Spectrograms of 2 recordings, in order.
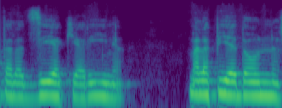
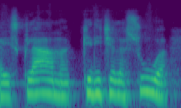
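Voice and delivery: ordinary delivery, nothing marked

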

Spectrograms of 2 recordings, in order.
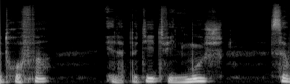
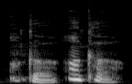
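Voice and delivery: put-on excited child; 3 semitones higher, slower than usual. A narrator's reading. Little girl on the old man's knees, begging excitedly. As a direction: beg like a thrilled little girl.

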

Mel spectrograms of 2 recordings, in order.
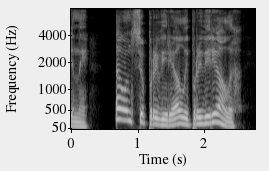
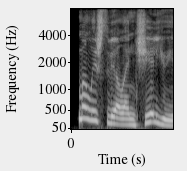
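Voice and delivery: ordinary delivery

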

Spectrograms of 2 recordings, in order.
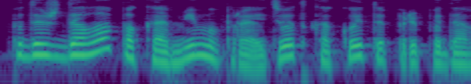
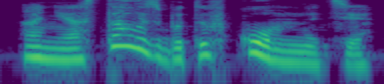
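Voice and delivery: sarcastic, louder suggestion; caustic hiss; 3 semitones higher, 6 dB louder than usual. A narrator's reading. Heroine telling teasing friend to stay, caustic. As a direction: needle her with a mildly venomous question. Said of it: "язвительно прошипела я".

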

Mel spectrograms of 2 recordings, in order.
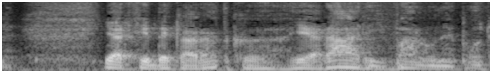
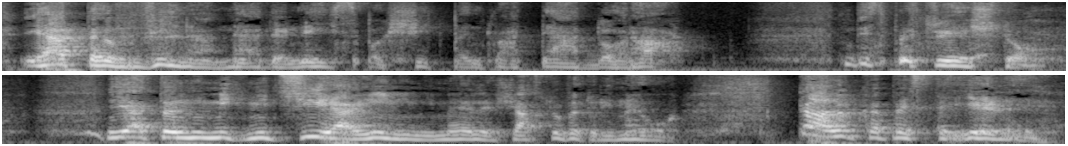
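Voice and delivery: rising higher and louder, near shouting; frenzied pleading; 8 semitones higher, 5 dB louder than usual. Acted. Jasper pouring out frantic love at Rose's feet. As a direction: build into a wild, desperate outpouring.

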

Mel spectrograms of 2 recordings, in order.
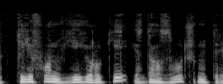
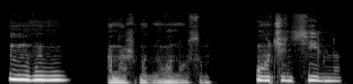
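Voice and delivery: tearful; 9 semitones higher, 7 dB louder than usual. A narrator's reading. Tearful girl after sniffing.

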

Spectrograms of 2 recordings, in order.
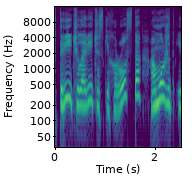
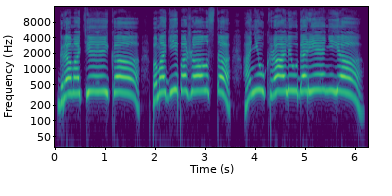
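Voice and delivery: desperate shout; 12 semitones higher, 5 dB louder than usual. Acted. Desperate plea for help.

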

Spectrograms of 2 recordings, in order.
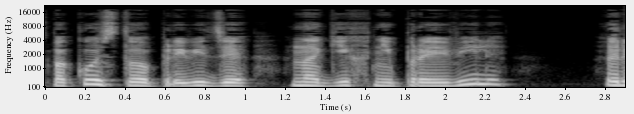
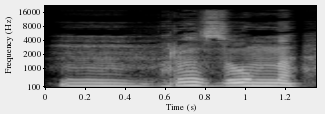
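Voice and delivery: glum; 2 semitones lower, 8 dB quieter, much slower than usual. A narrator's reading. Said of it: "с унылым выражением лица".

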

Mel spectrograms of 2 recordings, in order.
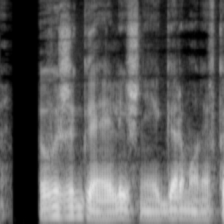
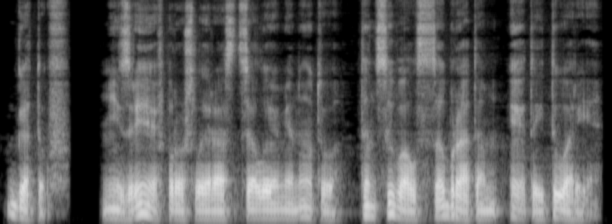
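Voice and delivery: usual speaking voice

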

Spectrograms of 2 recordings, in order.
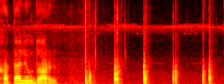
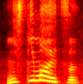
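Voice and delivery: high, loud cry of alarm; panicked cry; 8 semitones higher, 7 dB louder, slower than usual. A narrator's reading. Vasilisa finding the ring stuck, panicked cry. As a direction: burst out in panic. Ring will not come off.

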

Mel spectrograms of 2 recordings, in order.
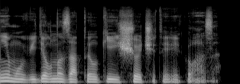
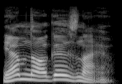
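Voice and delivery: slow, higher, lightly creaking answer; creaky voice; 7 semitones higher, slower than usual. A narrator's reading. Spider-man answers his visitor's question, slow and lightly creaky. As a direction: draw it out high with a light creak. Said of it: "Он ответил скрипучим голосом".

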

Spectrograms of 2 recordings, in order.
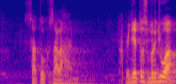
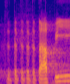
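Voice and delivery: stuttering; 2 semitones lower than usual. Acted. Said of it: "Langsung jadi gagap".

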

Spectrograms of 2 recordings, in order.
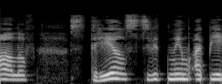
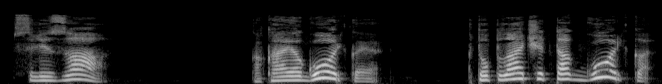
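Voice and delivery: put-on wild-eyed old man; slower than usual. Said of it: "Дико озираясь".

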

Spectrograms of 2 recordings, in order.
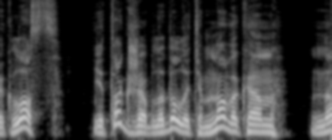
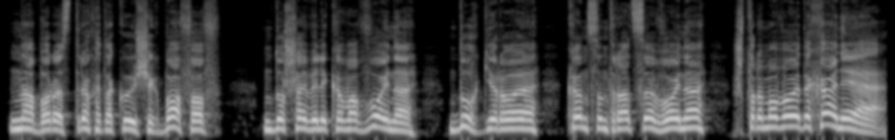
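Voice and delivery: higher, rising skill announcements; skill call; 6 semitones higher than usual. Acted. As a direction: build hype with each skill. Skills called out in battle.

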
